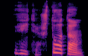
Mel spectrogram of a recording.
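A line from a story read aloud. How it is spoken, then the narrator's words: Trembling, faltering voice. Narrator (Russian): дрожащим голосом пролепетала Аннушка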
